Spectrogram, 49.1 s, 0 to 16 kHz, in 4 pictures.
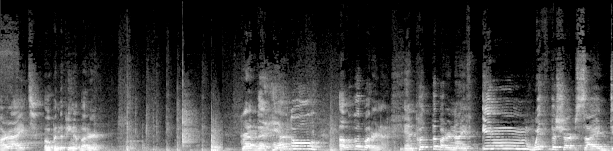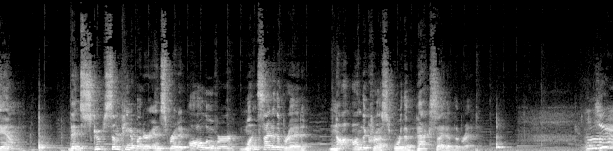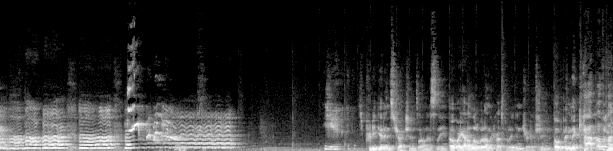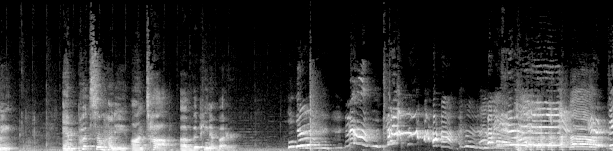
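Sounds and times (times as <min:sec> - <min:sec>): person singing long wavering notes: 0:23.9 - 0:29.5.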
